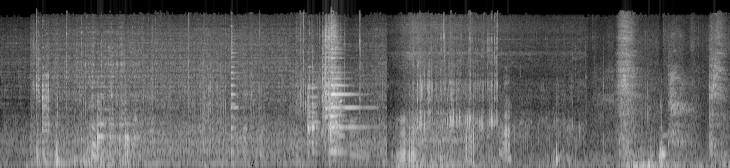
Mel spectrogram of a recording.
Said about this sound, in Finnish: kello on jotain kymmenen maissa ja täällä teltasi sisällä nyt tota aamukahvivesi purisi aika lailla.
